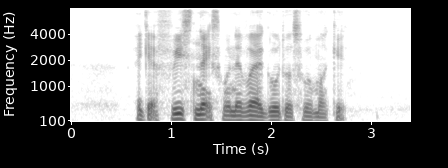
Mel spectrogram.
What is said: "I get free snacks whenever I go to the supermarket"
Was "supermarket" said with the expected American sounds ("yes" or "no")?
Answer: no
